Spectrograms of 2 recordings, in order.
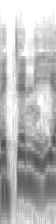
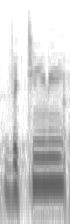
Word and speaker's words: Victini: Victini EX. – Victini.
